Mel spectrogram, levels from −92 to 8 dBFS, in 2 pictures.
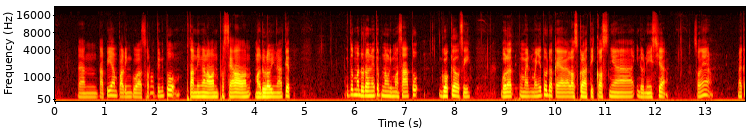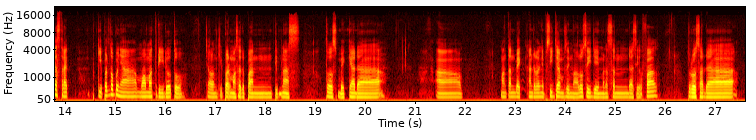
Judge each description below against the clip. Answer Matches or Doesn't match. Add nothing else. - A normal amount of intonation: Matches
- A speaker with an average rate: Matches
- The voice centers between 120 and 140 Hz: Matches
